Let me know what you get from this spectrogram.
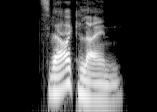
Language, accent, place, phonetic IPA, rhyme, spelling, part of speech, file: German, Germany, Berlin, [ˈt͡svɛʁklaɪ̯n], -ɛʁklaɪ̯n, Zwerglein, noun, De-Zwerglein.ogg
- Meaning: diminutive of Zwerg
